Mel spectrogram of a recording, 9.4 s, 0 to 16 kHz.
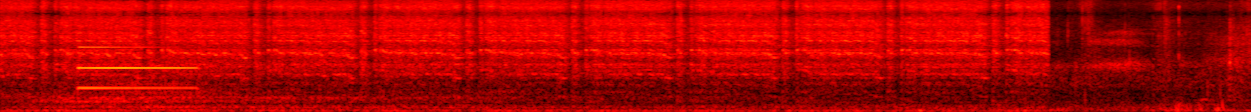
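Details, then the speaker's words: Lexus LS430 with engine and transmission rebuilt 5,000 miles ago, cranked with ECU connectors unplugged so it cannot start, while hunting a front main seal oil leak. Even, rhythmic starter whir stops after about eight seconds without firing; starter cranking is normal. "So, I unplugged the ECU stuff because we now know certainly that we do not want that engine to turn over or, you know, turn itself on. Let's just crank it a bit more."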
